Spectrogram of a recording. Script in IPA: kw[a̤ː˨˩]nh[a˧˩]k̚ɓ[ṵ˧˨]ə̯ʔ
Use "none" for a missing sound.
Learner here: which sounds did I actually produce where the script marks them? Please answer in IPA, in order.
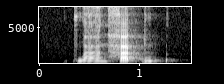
a̤ː˨˩, a˦˥, ṵ˧˨

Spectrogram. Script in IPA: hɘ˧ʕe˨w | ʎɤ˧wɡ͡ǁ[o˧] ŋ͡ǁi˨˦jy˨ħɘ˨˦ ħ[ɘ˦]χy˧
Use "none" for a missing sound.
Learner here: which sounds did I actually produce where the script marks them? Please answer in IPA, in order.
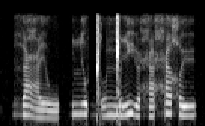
o˧, ɘ˦

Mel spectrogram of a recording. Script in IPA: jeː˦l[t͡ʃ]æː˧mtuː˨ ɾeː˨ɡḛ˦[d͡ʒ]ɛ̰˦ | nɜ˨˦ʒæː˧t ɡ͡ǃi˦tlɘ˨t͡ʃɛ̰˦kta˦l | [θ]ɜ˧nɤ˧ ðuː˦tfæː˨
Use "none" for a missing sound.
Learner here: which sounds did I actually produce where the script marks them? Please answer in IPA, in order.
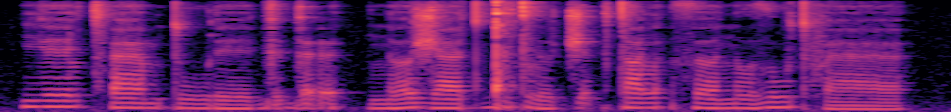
t͡sʼ, ɡ, θ

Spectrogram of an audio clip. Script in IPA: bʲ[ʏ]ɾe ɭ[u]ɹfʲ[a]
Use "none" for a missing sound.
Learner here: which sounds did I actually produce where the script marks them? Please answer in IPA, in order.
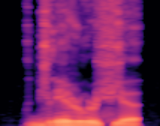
u, u, ɐ

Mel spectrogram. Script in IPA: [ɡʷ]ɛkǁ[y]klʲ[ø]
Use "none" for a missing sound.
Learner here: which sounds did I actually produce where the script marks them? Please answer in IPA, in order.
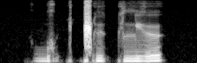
ɡʷ, y, ø

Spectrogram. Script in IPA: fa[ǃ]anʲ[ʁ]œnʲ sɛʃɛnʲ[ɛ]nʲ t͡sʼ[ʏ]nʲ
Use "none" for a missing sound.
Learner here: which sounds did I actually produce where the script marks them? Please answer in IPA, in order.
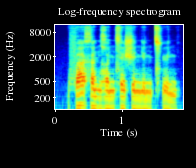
x, ʁ, œ, ʏ

